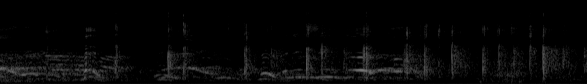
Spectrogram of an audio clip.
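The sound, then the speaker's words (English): Scattered clapping from a church audience during a sermon: irregular sharp claps that pick up and thin out over a murmur of voices. “I don't know whether you are clapping for Jesus or you are not”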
